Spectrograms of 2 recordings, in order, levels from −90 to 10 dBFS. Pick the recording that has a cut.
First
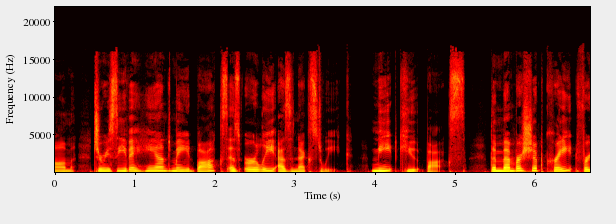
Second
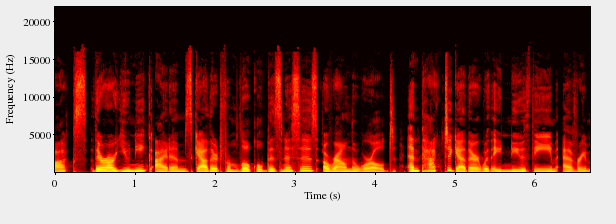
second; 1 cut; at 4.2 s

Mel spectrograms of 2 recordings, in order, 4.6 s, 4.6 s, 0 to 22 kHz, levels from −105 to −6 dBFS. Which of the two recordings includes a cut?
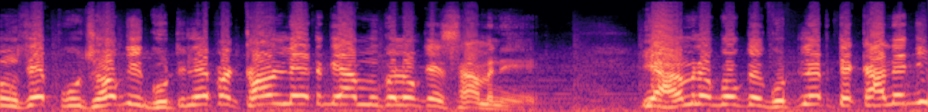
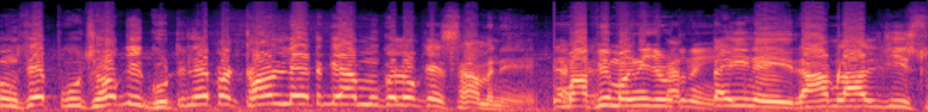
second; 1 cut; at 2.8 s

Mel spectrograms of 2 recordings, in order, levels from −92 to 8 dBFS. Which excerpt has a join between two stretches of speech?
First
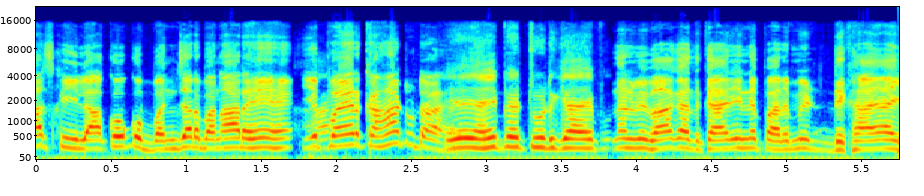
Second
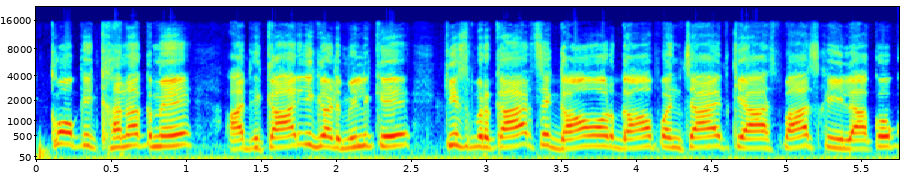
first; 2 cuts; at 1.8 s, 3.9 s

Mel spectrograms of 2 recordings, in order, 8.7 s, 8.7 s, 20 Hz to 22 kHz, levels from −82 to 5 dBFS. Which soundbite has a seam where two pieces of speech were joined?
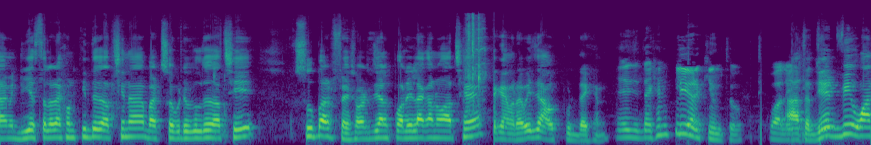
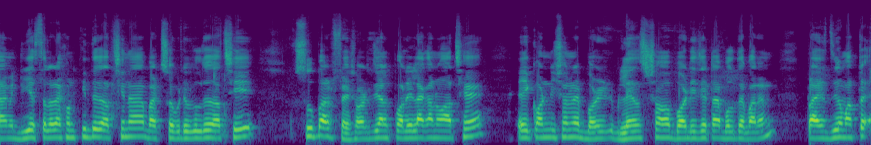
first; 2 cuts; at 4.9 s, 7.5 s

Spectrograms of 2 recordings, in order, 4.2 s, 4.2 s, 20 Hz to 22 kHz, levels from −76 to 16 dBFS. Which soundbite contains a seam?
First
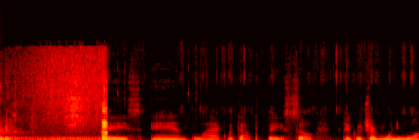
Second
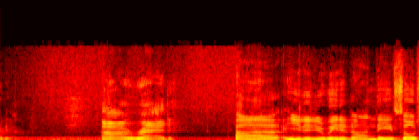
second; 1 cut; at 1.1 s

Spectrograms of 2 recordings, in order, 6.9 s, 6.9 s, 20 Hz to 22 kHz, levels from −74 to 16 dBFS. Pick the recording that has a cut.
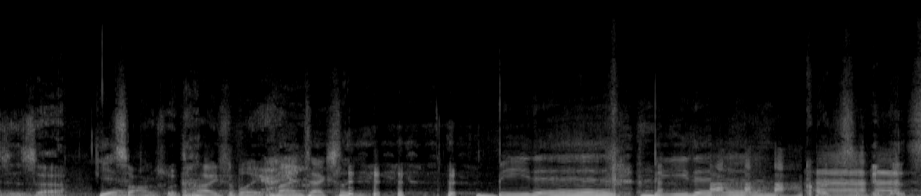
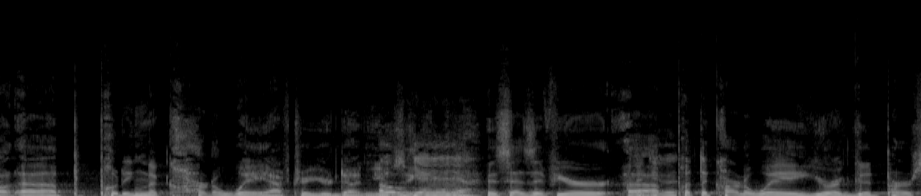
first; 2 cuts; at 1.4 s, 6.0 s

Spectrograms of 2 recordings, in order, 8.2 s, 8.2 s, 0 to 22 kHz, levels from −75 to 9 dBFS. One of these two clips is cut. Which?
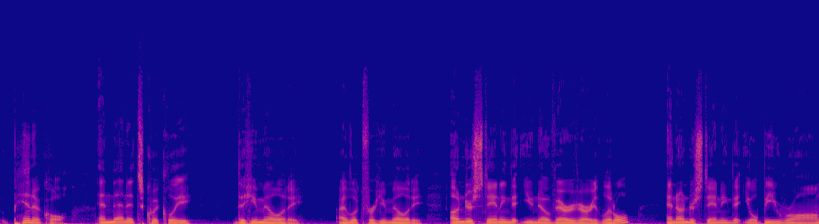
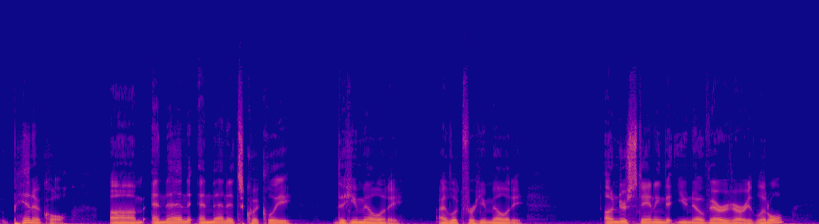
first; 2 cuts; at 1.0 s, 4.3 s

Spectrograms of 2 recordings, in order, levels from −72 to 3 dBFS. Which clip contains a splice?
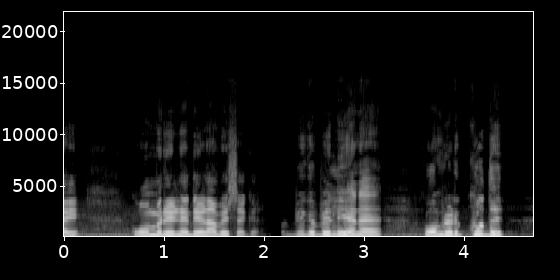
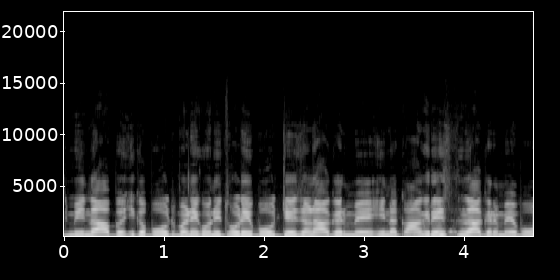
first; 1 cut; at 2.3 s

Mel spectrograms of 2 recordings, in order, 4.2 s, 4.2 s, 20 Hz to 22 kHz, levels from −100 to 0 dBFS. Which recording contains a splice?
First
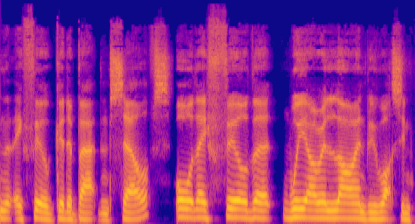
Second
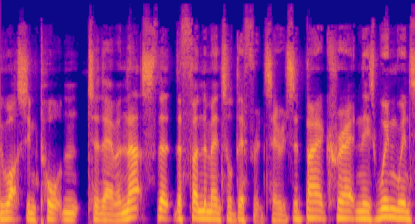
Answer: first; 2 cuts; at 1.6 s, 2.8 s

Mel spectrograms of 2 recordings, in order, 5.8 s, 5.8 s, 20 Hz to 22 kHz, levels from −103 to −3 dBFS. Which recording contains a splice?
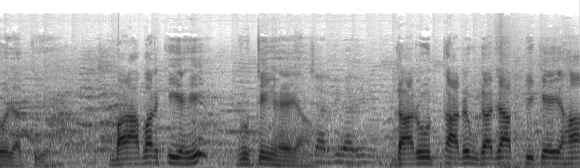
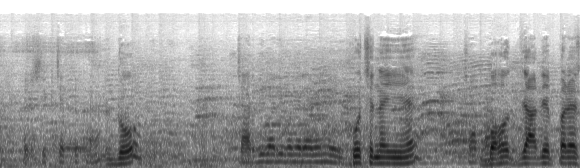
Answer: first; 1 cut; at 3.8 s

